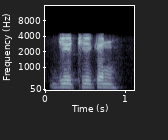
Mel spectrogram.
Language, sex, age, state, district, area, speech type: Urdu, male, 18-30, Uttar Pradesh, Saharanpur, urban, conversation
